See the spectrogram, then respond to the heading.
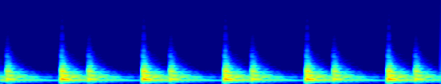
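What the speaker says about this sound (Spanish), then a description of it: "Este patrón rítmico tocado en el kultrún suena así." A Mapuche kultrún drum plays the choike rhythm, a repeating pattern of paired strikes. Each pair is a strong hit followed by a quick second hit, and the pairs come in an even loop. The drum is played alone, close and resonant.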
